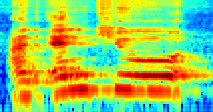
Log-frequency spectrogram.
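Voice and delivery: normal talking voice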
